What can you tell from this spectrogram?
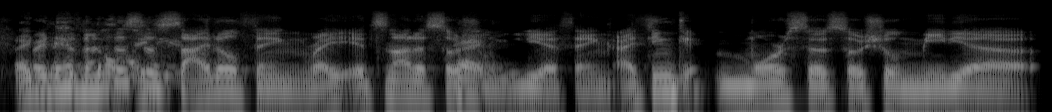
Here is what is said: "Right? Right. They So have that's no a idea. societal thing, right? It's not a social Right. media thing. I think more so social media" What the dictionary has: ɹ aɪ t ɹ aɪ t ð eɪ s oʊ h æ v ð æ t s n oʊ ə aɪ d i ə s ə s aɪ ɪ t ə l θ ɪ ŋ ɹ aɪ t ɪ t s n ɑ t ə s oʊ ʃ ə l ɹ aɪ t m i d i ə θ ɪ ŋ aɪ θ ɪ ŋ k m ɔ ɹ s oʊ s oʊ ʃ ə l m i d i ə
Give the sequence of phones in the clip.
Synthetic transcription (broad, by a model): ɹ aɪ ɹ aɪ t s oʊ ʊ ð æ t s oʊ ə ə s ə s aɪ ɪ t l θ ɪ ŋ ɹ aɪ t ɪ t s n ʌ t ə s oʊ ʃ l m i d i ə θ ɪ ŋ aɪ θ ɪ ŋ k m ɔ ɹ s oʊ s oʊ ʃ l m i d i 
